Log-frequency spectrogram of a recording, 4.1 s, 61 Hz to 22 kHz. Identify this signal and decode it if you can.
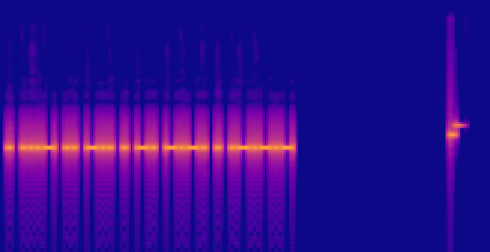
Morse code, heard as a keyed tone, about 40 wpm, 700 Hz. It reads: EVIDENCE.
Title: Sentences from Top 1300 Words 40wpm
